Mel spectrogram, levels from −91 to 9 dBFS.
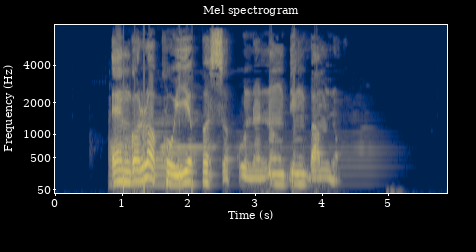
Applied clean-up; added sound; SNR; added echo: classical method log-MMSE.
